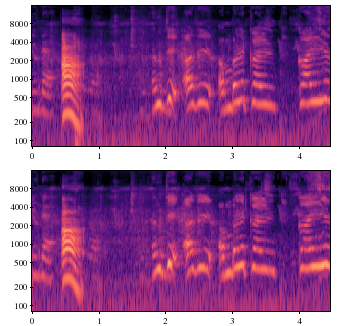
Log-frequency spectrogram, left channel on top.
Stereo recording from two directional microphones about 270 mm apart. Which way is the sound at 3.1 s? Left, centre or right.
Centre.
